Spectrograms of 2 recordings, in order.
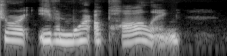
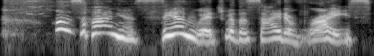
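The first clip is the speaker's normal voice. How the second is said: mock disbelief; 4 semitones higher, 6 dB louder, slower than usual. Mocking incredulous reaction.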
